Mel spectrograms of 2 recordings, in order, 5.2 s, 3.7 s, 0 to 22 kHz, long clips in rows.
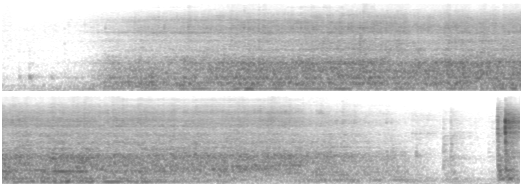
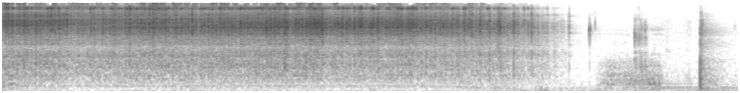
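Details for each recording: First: Old Hornby Class A4 Mallard model locomotive with CD motor conversion, after reworking the gear clip, cleaning and re-oiling, on test track drawing about 100 milliamps: soft even hum, brief stop and restart, no whine; motor running quietly and healthy. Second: Old Hornby Class A4 Mallard model locomotive with botched DCC conversion, motor bench-tested on stripped wires: fast, raspy high-pitched whir spinning very fast, then winding down and stopping; sounds like a dry, unlubricated little motor drive.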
